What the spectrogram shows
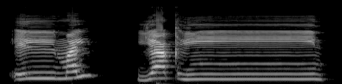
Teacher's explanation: यहाँ रूफ़े मुस्तालिया काफ है तो काफ को आप लोगों ने मोटा पढ़ना है। काफ या ज़ेर की, या साकिन से पहले ज़ेर आ रही है तो या मदा भी करना है।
